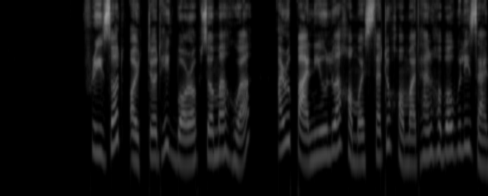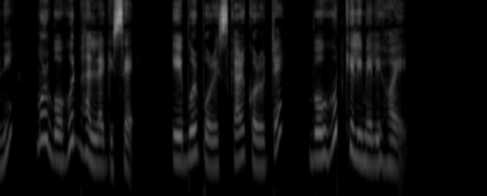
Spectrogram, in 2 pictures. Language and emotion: Assamese, happy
